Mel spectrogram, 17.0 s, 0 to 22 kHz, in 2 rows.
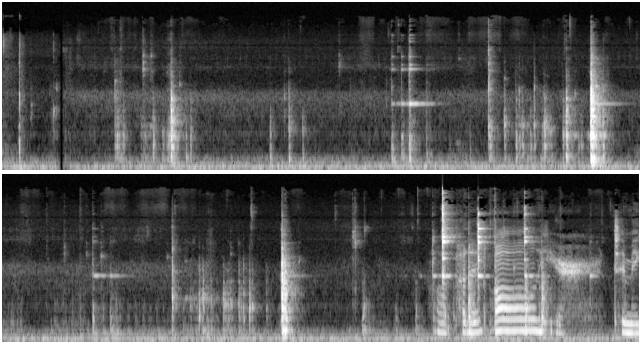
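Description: A metal spoon clinking against glass jars as strawberry jam is spooned into a tall glass jar: scattered sharp clinks and taps, the loudest about 8 seconds in.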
